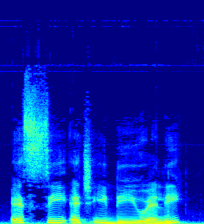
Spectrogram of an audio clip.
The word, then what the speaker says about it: schedule: I mean by this the British pronunciation is schedule and American pronunciation is k schedule and this is a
